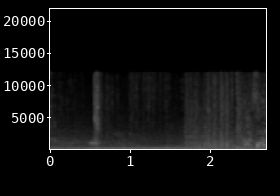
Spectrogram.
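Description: Rapid gunfire and bursts of shots from the Call of Duty Black Ops video game, sharp cracks popping over a constant busy battle din, with a voice faintly heard in the mix.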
